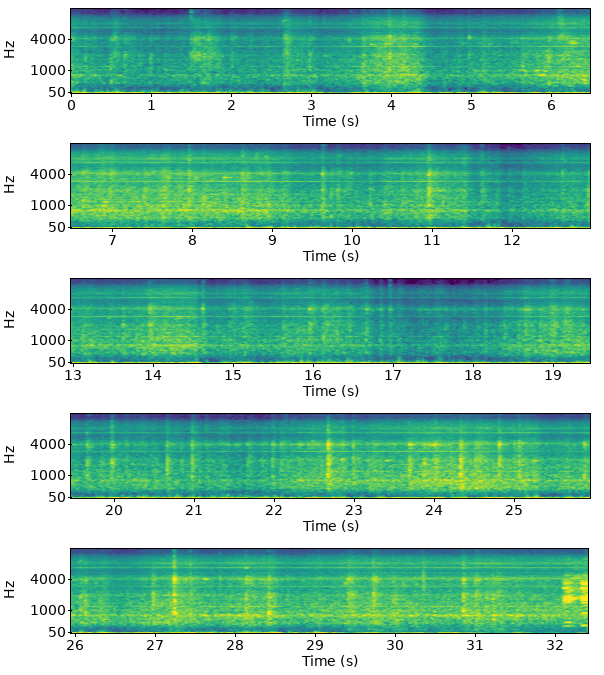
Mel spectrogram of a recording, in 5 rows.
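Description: An R32 subway train running along an elevated steel structure: a steady rumble of wheels on rail, with repeated clickety-clack clicks as the wheels cross rail joints and a faint steady high whine above it.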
